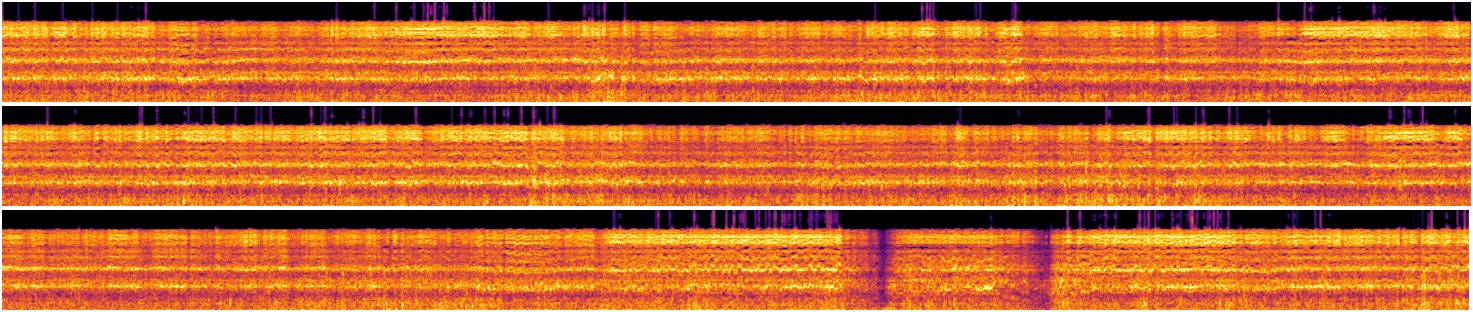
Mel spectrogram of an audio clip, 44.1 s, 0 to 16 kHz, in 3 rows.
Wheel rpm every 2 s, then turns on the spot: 230, 230, 230, 230, 230, 230, 230, 230, 230, 230, 240, 230, 230, 230, 230, 230, 230, 210, 180, 110, 170, 230.
none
